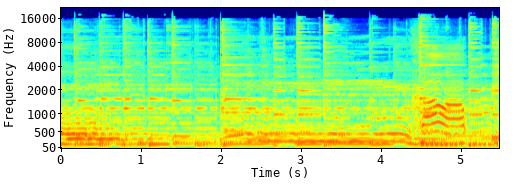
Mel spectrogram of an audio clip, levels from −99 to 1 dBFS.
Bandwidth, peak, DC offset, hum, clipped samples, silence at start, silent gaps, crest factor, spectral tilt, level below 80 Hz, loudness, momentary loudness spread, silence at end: 19.5 kHz; -2 dBFS; under 0.1%; none; under 0.1%; 0 s; none; 18 dB; -4.5 dB/octave; -52 dBFS; -19 LUFS; 6 LU; 0 s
